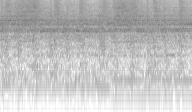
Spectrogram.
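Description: Live band playing loud, continuous rock: distorted electric guitar through an amp over a drum kit.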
